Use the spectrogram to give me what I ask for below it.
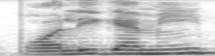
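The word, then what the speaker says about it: polygamy: चलिए पॉलीजनी, ध्यान रखिए, पॉलीगैमी पॉलीजनी बिल्कुल अलग अलग वर्ड है, एक ही नहीं है। इसका प्रोनाउंसिएशन होता है पॉलीगैमी, और इसका पॉलीजनी जनी, ठीक है।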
